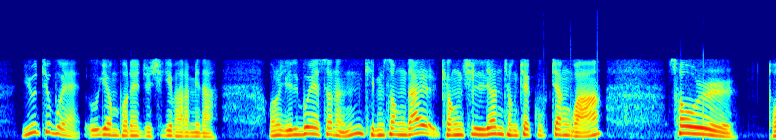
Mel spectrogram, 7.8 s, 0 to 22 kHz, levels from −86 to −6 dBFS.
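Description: At 1.02 s the speech and the background jump up together by about 3 dB, then again by about 2 dB at 4.32 s. This is a microphone volume stepped up: the call software judged the input too quiet and raised the device gain in single steps. From 5.43 s to 7.03 s seven ticks of uneven strength recur, roughly four or five per second, the longest lasting only a few milliseconds. These are CD scratch ticks, where a blemish passing on each disc revolution ruins more data than error correction can rebuild, so the player patches or mutes those samples. Throughout the clip, nothing above 4 kHz comes through the call path.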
